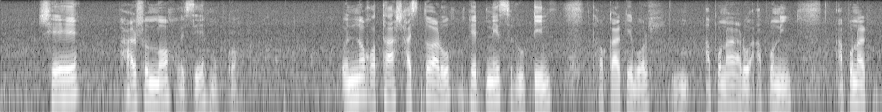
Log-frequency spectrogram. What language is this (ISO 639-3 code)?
asm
